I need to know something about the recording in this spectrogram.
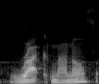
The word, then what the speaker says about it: Rakhmonov: We've got Neal versus Rakhmonov. I did pronounce that correctly.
